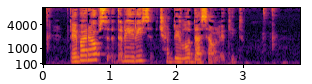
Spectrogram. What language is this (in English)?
Georgian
